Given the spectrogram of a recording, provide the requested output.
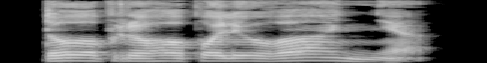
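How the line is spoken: Whispered. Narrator (Ukrainian): прошепотів нарешті Коа, як все звичайно він робив

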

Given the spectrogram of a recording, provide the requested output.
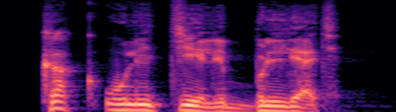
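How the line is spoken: Angry growl. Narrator (Russian): прорычал в сердцах

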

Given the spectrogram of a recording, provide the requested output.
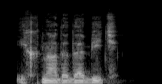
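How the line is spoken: Whispering. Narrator (Russian): прошептала Сибилла в здоровое ухо книжника

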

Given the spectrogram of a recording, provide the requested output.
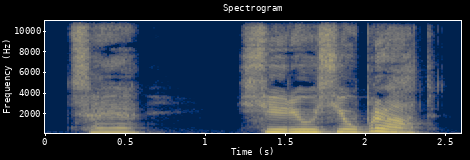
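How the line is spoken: Whispered. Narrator (Ukrainian): прошепотіла вона

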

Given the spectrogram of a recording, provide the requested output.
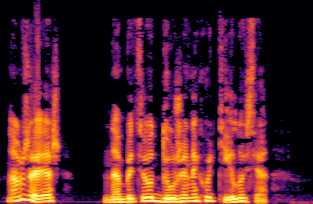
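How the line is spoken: Angry shout. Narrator (Ukrainian): зі злістю крикнув Рон

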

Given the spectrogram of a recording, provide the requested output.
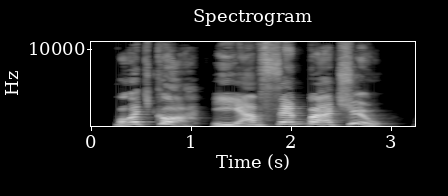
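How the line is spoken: Indignant. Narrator (Ukrainian): обурено сказав Півз Гаррі

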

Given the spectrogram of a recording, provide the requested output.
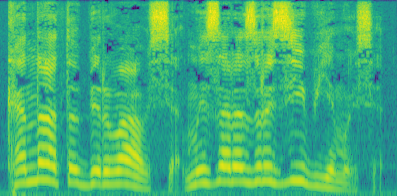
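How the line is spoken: Screamed. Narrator (Ukrainian): А пані Тіві закричала

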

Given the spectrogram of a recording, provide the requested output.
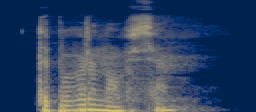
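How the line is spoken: Quiet breathless speech. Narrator (Ukrainian): тихо, майже не дихаючи, мовила Джоан

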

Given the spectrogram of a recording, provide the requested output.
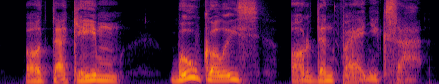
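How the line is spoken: Growled. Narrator (Ukrainian): прогарчав Муді

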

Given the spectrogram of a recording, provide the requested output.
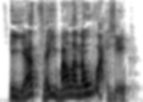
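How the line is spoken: Sharp, flustered old woman. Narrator (Ukrainian): різко виправилася місіс Фік, а її зморшкуваті щоки вкрилися рожевими плямами

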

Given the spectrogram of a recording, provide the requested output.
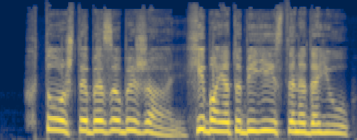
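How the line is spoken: Father's shout. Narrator (Ukrainian): крикнув батько

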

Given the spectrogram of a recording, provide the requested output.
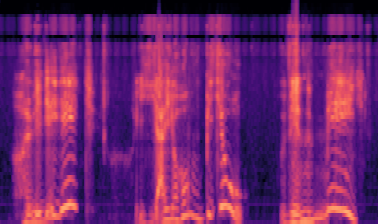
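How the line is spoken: Shrieking. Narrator (Ukrainian): заверещав Волдеморт

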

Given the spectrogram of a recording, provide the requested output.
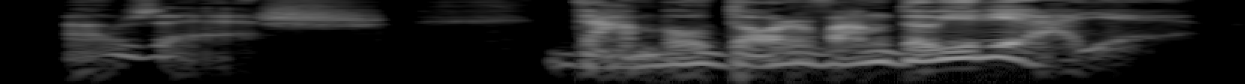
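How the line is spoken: Growled reply. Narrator (Ukrainian): прогарчав у відповідь Муді

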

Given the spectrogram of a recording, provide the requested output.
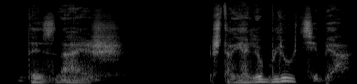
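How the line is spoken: Whisper. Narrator (Russian): прошептала

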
